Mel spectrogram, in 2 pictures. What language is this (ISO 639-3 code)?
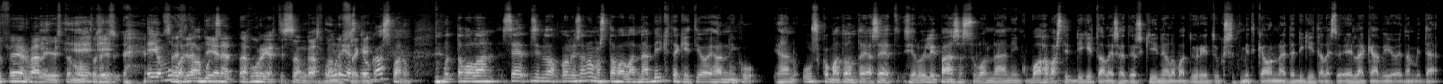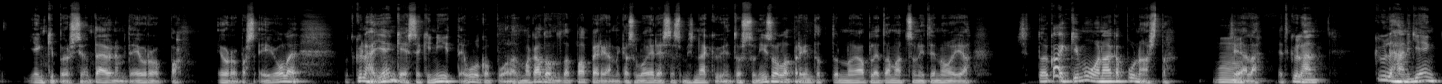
fin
